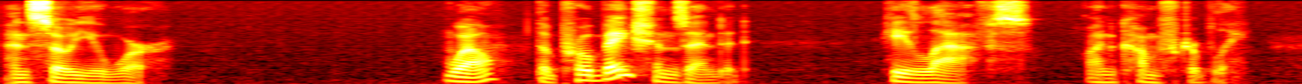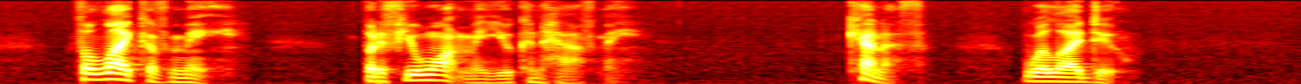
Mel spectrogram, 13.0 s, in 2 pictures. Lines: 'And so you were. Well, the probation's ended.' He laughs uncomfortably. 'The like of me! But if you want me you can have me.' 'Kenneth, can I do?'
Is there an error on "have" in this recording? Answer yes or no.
no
